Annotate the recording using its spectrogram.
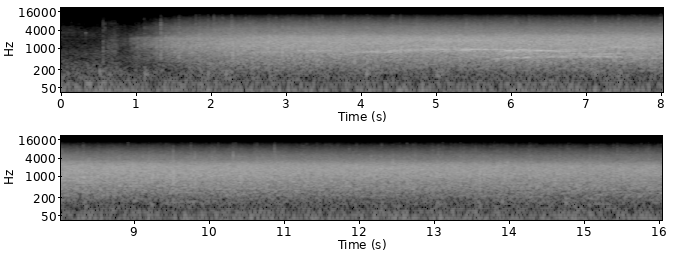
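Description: A large crowd applauds loudly and steadily.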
